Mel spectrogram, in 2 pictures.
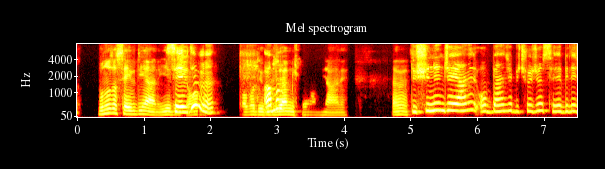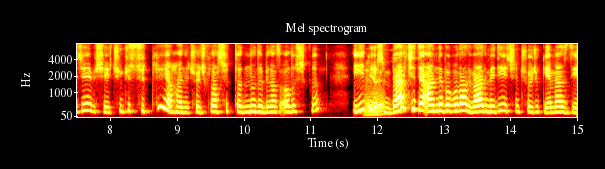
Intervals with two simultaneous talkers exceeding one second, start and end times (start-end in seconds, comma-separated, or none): none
